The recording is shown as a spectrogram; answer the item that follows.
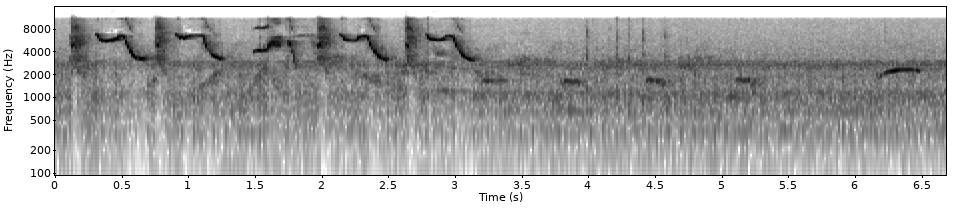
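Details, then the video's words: White-rumped shama filler song used for training cage birds: a quick run of loud, high, sweeping whistled notes with sharp downward slurs for about three seconds, then softer scattered chirps and a faint rising whistle. "Isian kicau burung murai batu"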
